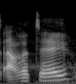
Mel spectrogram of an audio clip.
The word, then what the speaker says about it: arrête: So the full form of the verb you're looking for here is arrête, which yeah.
